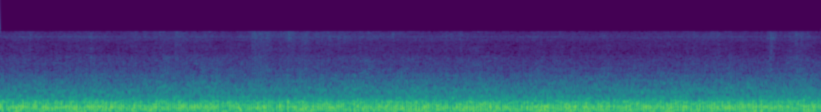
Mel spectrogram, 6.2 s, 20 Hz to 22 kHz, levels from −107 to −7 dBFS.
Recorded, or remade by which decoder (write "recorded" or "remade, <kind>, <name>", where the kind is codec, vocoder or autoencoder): remade, vocoder, Vocos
